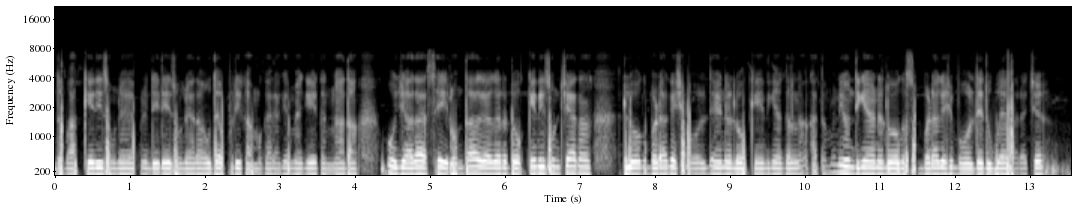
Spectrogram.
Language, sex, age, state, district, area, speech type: Dogri, male, 30-45, Jammu and Kashmir, Udhampur, rural, spontaneous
